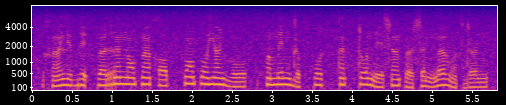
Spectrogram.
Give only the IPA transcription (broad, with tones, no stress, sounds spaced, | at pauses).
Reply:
x œ̃˨˦ lʲ ə˧ b e˦˨ ʔ p œ˧ r ə̃˦ n ɔ̃˦ p œ̃˦ x ɔ˧ pː ɔ̃˦ p o˦ j œ̃˦ ʎ o˧ | p ə̃˦ m e˦ n d ə˨ pː o˦ tː ə̃˦ tː o˦ n e˨ s œ̃˦ p œ˨ s ə˦˨ n ŋ œ˦ v ə̃˨ x d œ˧ n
